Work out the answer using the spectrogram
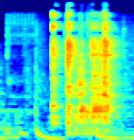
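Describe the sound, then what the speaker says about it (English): Ingredients are mixed in a bowl with a utensil, giving a few loud clinks and scrapes against the bowl in quick succession, close and clear. "But throw those things into a bowl, mix them up"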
